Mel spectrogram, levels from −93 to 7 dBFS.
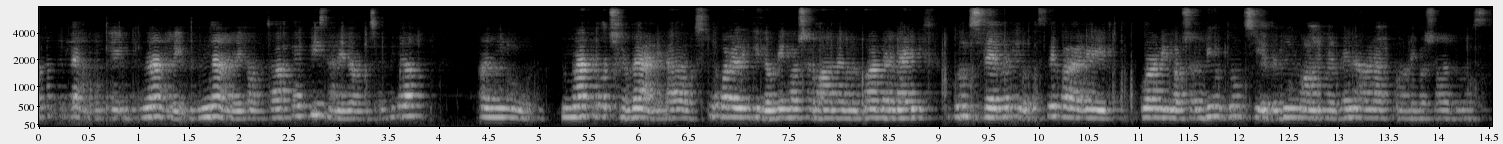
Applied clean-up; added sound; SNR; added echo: neural mask model DeepFilterNet 3.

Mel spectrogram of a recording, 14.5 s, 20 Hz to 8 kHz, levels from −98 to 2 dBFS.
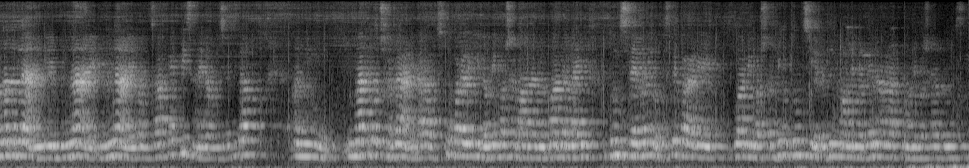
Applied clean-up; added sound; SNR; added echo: neural separator model SepFormer DNS4.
